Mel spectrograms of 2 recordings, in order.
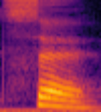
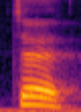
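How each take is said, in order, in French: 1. La consonne fricative reçoit plus de force. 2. La consonne occlusive est tenue avec plus de force. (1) "au lieu de tse" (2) "te au lieu de"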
